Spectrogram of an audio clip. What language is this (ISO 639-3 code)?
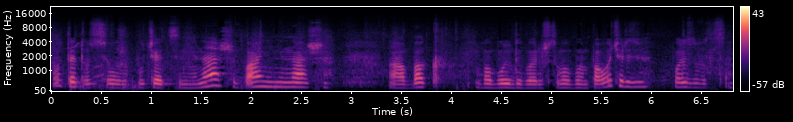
rus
